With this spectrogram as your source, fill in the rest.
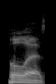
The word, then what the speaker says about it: Boulez: Okay, so his name is pronounced Boulez. That's close enough to bulls for me.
